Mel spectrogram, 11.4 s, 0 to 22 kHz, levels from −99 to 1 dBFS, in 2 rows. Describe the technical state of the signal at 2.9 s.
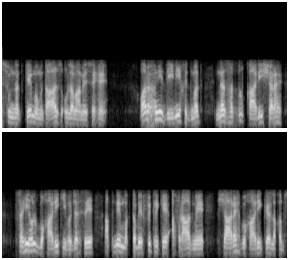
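Right at 2.9 s you hit VoIP packet loss concealed by the speech codec, running from 2.93 to 3.13 s. About 120 ms of audio never arrived, so the decoder kept extrapolating its last pitch and filter with falling gain. You hear the sound smeared into a buzzy tone or coloured noise that fades out, and the voice stays weak or distorted for tens of milliseconds into "دینی خدمت".

Underneath that, the whole line is G.729 coded at 8 kbit/s, band-limited to roughly 250 Hz to 3.4 kHz. The codec rebuilds the sound from a vocal tract filter, a pitch predictor and a few pulses per subframe, so the speech comes across plainly rough and a bit synthetic.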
